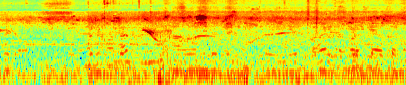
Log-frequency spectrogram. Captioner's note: background chatter and birds chittering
